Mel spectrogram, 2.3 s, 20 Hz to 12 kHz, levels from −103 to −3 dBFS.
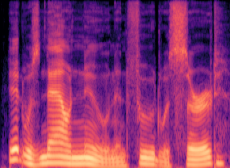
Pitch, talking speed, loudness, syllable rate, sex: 110 Hz, 210 wpm, -16 LUFS, 4.3 syllables/s, male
